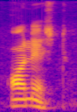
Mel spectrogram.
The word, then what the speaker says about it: honest: अब HONEST, यच के बाद में फिर से ओ आ गया तो इसे क्या पढ़ेंगे? ऑनेस्ट। ऑनेस्ट।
